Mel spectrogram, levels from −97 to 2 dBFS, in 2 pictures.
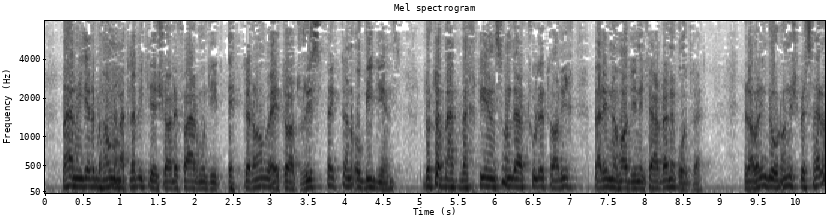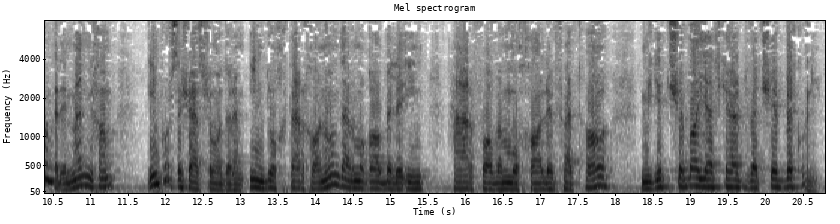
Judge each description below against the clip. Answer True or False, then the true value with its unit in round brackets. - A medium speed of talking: False (160 wpm)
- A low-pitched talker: True (125 Hz)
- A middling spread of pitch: True (3.6 semitones)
